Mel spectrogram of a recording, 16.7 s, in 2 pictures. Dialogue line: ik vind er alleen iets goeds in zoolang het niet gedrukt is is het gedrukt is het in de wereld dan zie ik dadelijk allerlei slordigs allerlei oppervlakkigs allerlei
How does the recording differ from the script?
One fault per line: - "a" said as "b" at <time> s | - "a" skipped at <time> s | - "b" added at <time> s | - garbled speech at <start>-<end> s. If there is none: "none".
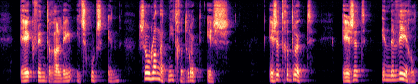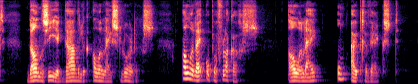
none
